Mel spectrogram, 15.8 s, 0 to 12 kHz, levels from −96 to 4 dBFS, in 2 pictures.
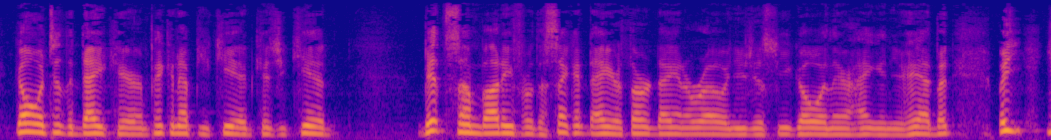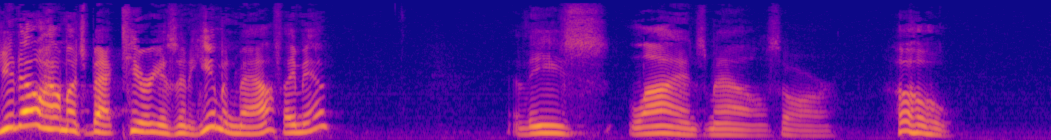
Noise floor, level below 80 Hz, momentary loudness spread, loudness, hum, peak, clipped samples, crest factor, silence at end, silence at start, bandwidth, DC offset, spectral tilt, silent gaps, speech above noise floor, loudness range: -69 dBFS; -68 dBFS; 14 LU; -26 LUFS; none; -4 dBFS; under 0.1%; 22 dB; 0.8 s; 0.15 s; 11 kHz; under 0.1%; -7 dB/octave; none; 43 dB; 9 LU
